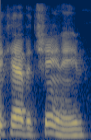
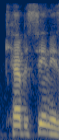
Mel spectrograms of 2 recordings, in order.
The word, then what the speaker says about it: Cavaccini: Well, it's technically Cavaccini, but Cavaccini is like the Americanized version of it.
